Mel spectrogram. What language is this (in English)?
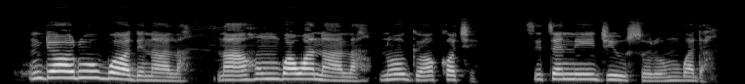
Igbo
